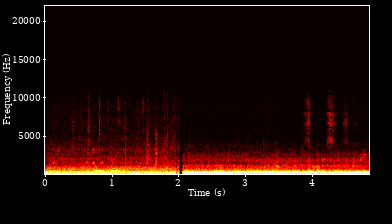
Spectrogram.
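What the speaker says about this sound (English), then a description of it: "Engine noise is much worse in the rear of the aircraft" Constant broadband airliner engine roar heard from the rear of the passenger cabin in flight, loud and steady with a brief dropout partway through and faint voices beneath.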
